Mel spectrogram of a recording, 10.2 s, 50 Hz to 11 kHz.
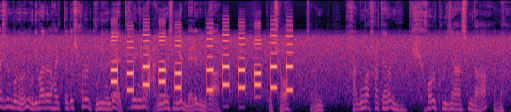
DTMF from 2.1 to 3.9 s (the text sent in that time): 01904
